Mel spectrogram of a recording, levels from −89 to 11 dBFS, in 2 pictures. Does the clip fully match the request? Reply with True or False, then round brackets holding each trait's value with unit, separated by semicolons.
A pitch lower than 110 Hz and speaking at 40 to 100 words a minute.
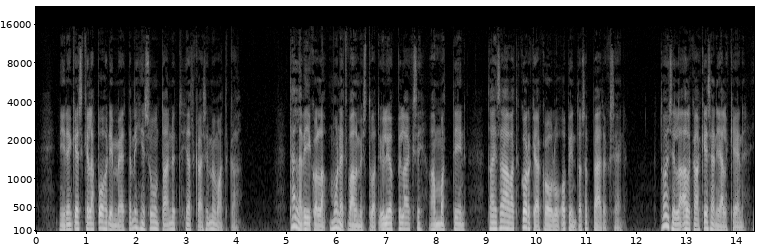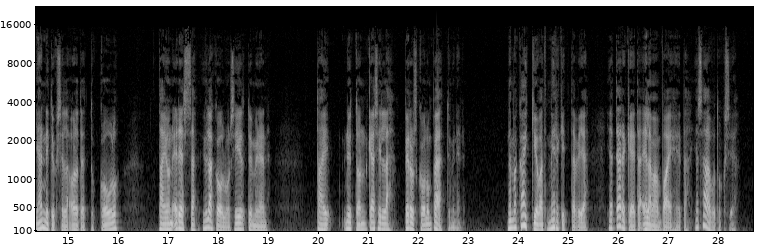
True (95 Hz; 95 wpm)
